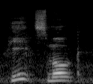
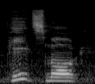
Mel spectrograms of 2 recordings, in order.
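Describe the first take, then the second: Both takes have the same delivery.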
